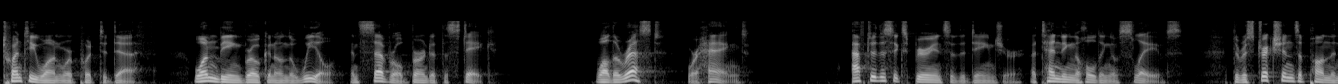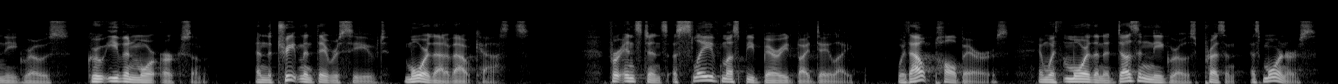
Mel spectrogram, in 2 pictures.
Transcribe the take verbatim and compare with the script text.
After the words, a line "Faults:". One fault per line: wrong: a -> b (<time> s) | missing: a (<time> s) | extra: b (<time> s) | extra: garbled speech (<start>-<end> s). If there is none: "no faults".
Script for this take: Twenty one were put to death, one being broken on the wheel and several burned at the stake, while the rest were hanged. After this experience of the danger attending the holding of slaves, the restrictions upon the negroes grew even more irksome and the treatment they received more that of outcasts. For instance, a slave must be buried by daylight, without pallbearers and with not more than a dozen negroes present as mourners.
Twenty one were put to death, one being broken on the wheel and several burned at the stake, while the rest were hanged. After this experience of the danger attending the holding of slaves, the restrictions upon the negroes grew even more irksome and the treatment they received more that of outcasts. For instance, a slave must be buried by daylight, without pallbearers and with more than a dozen negroes present as mourners.
Faults:
missing: not (24.0 s)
